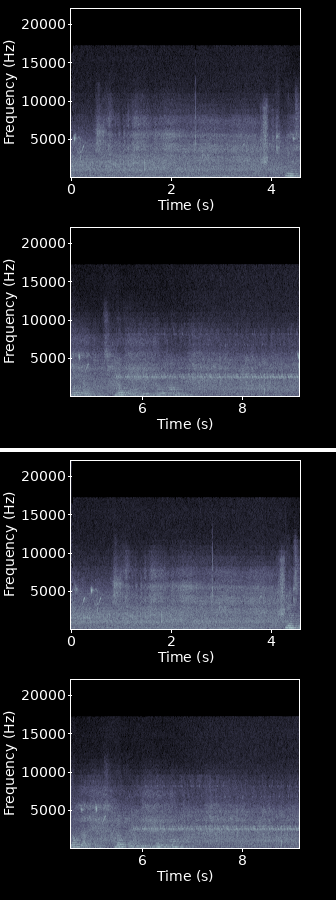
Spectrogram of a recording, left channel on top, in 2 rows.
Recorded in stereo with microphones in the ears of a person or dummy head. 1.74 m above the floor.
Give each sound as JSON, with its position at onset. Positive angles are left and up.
{"t": 4.3, "sound": "a woman speaking", "side_deg": -70, "distance_m": 0.7}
